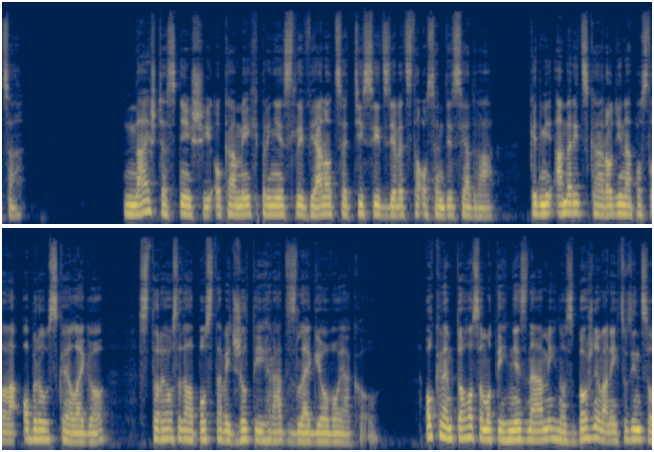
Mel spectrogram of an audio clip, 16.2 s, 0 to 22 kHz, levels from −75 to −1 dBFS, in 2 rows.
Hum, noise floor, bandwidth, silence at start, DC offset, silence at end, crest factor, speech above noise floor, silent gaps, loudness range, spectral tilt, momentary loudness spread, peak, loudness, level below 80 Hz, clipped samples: none; -79 dBFS; 19.5 kHz; 0 s; under 0.1%; 0 s; 18 dB; 61 dB; none; 2 LU; -5 dB/octave; 8 LU; 0 dBFS; -18 LUFS; -58 dBFS; under 0.1%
